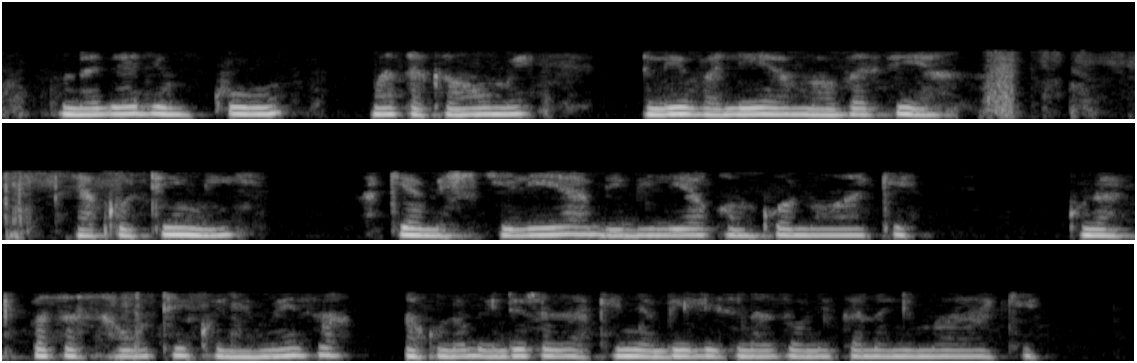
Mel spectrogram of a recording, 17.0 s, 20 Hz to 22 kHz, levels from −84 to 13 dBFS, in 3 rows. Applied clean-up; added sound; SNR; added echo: none; none; none; none.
